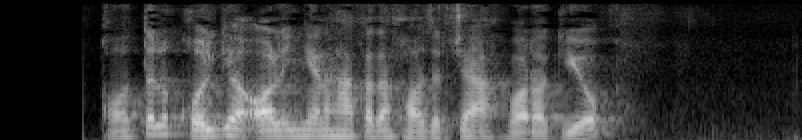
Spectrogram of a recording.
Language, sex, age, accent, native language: Uzbek, male, 18-24, Toshkent viloyati, Uzbek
